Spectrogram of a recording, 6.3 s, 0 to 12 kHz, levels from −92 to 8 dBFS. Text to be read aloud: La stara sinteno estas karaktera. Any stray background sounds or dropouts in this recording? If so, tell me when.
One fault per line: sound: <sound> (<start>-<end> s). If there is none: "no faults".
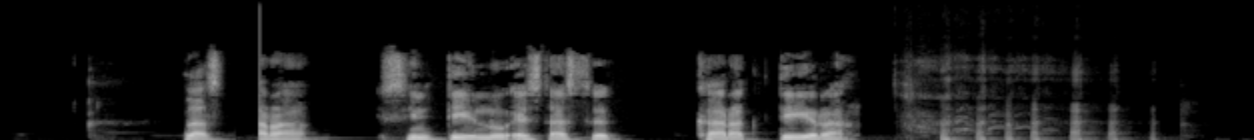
sound: dropout (1.2-1.3 s)
sound: laugh (4.5-5.8 s)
